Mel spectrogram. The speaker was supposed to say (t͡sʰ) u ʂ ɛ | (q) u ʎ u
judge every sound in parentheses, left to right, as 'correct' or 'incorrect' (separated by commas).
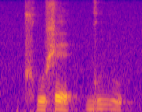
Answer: incorrect, incorrect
